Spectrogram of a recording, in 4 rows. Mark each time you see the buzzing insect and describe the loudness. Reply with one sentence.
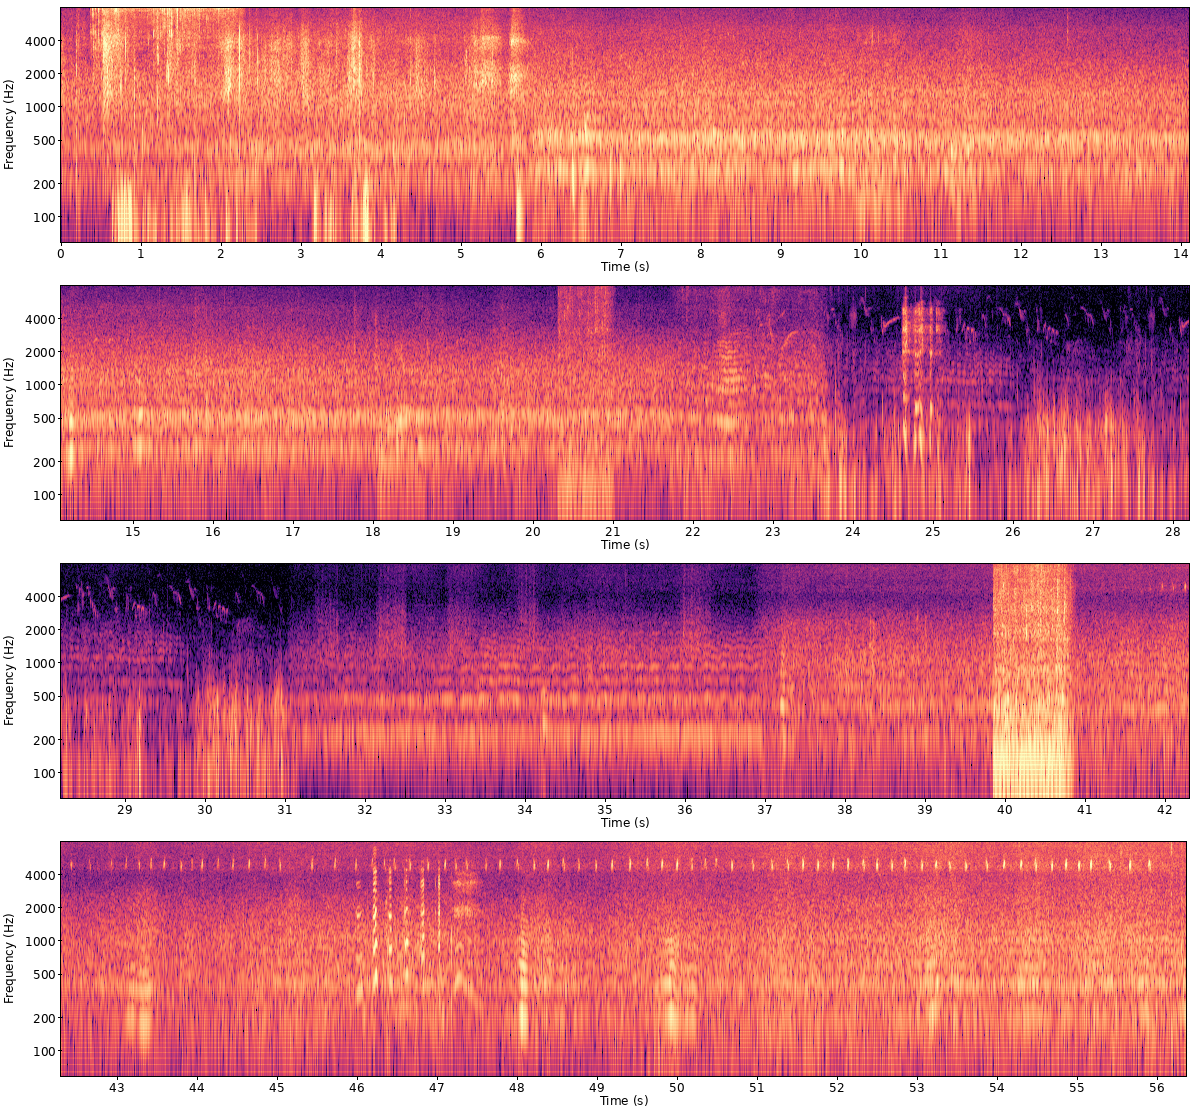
You can hear the buzzing insect from 0.0 to 56.3 s, getting quieter then louder.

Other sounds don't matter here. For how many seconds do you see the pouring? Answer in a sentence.
You can hear the pouring for 4 seconds altogether.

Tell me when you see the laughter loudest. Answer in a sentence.
The volume of the laughter peaks at 46 seconds.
